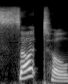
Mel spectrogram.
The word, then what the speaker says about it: subtle: Subtle is pronounced s u t l The b is completely silent. Completely silent. The whole room went quiet for 2 seconds and my manager gently whispered, "It's subtle, Maya."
